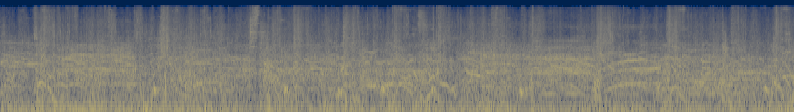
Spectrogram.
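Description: Swords and axes clash against wooden shields in a fierce fight.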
